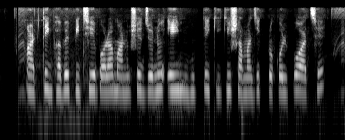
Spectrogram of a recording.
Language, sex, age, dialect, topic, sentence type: Bengali, female, 25-30, Standard Colloquial, banking, question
